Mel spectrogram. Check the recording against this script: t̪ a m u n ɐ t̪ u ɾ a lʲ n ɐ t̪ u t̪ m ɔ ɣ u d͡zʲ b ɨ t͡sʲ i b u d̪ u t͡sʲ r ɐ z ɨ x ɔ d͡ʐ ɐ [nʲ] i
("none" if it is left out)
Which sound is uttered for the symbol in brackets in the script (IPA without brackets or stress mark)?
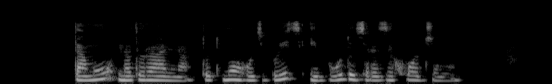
nʲ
